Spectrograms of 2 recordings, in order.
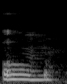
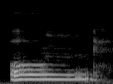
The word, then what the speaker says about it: Om: That the Om that you hear about is not pronounced Om. It's pronounced Ong. O-N-G. And why that is because your tongue hits some different meridians while you're making that sound. So Om is just Om. It's just achieved with the lips.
